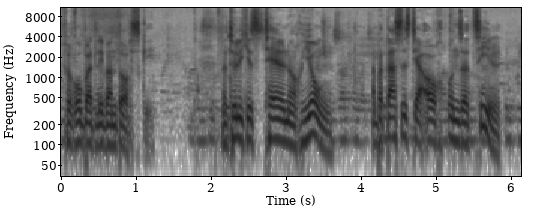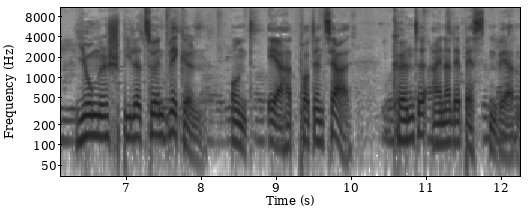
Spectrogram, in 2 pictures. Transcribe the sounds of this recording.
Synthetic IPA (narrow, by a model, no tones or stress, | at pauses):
fyːɐʁoːbɛɐtlevandɔfskḭ | natʰyːɐlɪçɪsttʰːɛlnɔχjʊŋʔaːbɐdasɪstja̰ːʔaʊxʔʊnzɐt͡siːljʊŋəʃpiːlɐt͡suɛntv̥ɪkl̩nʔʊntʔeːɐɦatpʰotɛnt͡sja̰ːl | kʰœntəʔaɪnɐdeːɐbɛstn̩vḛːɐdn̩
